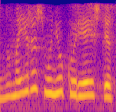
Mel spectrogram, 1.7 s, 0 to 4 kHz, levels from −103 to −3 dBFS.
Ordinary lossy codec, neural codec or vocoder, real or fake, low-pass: AAC, 16 kbps; none; real; 3.6 kHz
